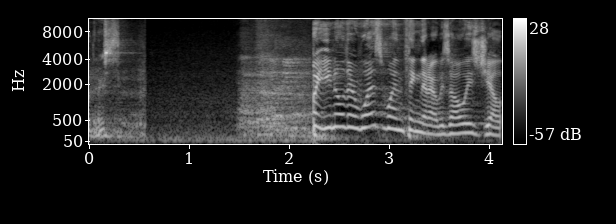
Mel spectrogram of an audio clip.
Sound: laughter

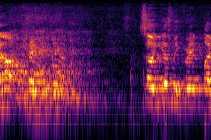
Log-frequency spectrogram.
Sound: laughing

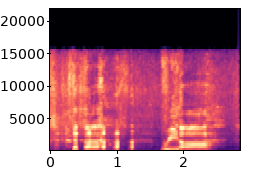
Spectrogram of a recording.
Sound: laughs

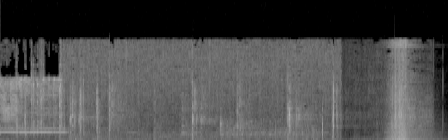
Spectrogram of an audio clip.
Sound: door Opens; steps Walking

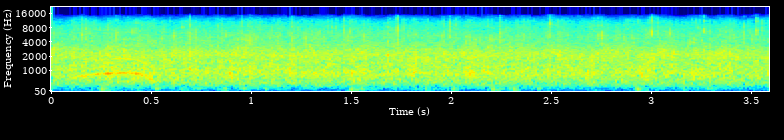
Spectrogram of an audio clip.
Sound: applause

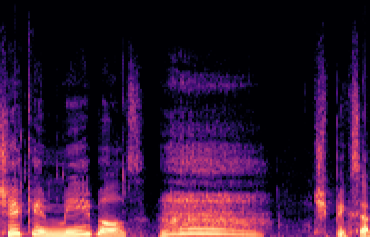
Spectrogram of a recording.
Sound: gasps

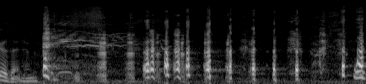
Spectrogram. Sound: laughter

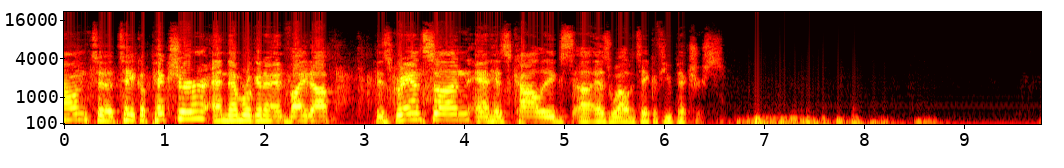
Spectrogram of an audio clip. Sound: clapping

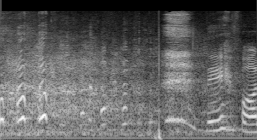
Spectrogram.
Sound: laughter

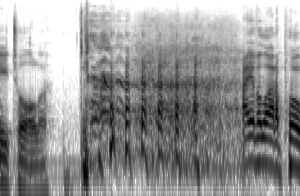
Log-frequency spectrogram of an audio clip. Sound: laughter

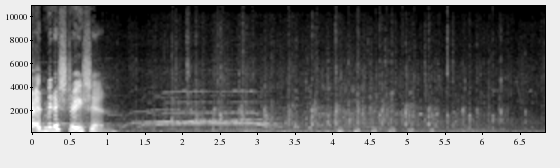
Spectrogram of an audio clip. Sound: applause and cheering

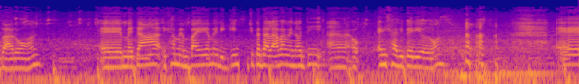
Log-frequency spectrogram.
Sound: laughs

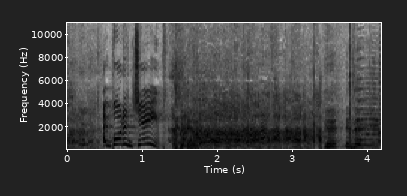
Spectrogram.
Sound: laughter

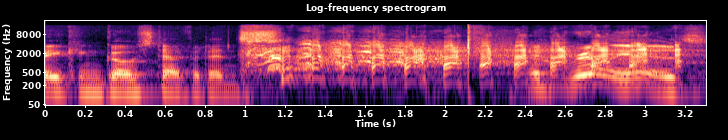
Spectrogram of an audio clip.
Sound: laughing

